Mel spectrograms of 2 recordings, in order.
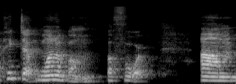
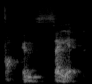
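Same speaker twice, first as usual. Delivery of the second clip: whisper; 8 semitones higher, 16 dB quieter, faster than usual. Real, not acted. Frustrated at the cards' secrecy.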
